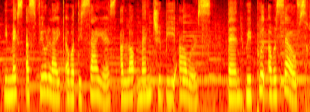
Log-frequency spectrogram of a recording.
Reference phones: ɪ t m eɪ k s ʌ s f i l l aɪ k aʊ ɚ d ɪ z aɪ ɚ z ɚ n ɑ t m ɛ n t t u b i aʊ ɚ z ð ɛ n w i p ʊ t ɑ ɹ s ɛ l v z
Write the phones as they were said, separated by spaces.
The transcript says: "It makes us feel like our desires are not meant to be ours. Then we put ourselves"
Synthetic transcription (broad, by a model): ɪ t m eɪ k s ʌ s f i l l aɪ k aʊ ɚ d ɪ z aɪ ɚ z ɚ l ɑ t m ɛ n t t u b i aʊ ɚ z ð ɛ n w i p ʊ t ɑ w s ɛ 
